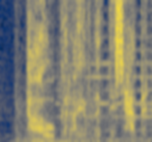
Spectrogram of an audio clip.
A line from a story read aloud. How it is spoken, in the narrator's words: whispered to himself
